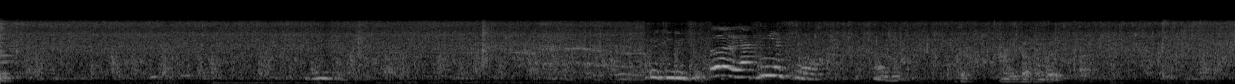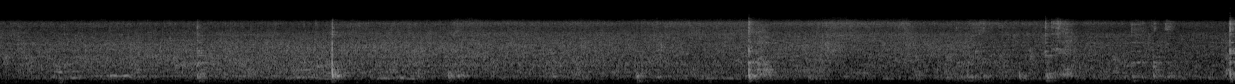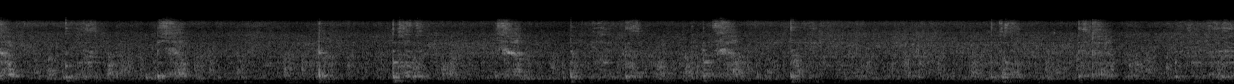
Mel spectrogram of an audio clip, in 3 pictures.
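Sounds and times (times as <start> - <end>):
spatula scraping a pan: 0.0 - 4.7, 11.6 - 37.0
chicken and potatoes sizzling: 0.0 - 37.0
spatula clacking on pan: 14.3 - 14.9, 15.6 - 16.0, 16.8 - 20.7, 21.9 - 37.0.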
